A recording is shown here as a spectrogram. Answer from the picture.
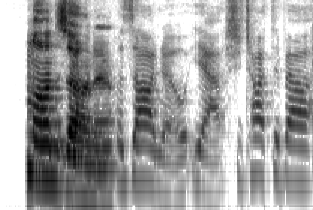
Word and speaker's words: Manzano: Manzano, yeah.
